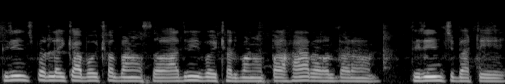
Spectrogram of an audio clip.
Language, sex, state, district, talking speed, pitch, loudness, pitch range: Bhojpuri, female, Uttar Pradesh, Ghazipur, 140 wpm, 165 Hz, -24 LUFS, 160-180 Hz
